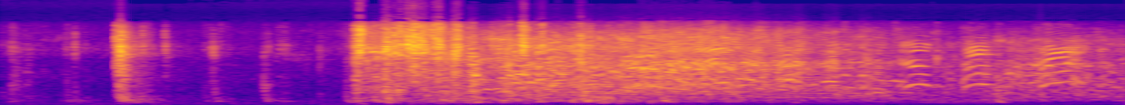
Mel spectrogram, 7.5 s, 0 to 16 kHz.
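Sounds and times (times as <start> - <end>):
wooden knocks and creaks: 0.0 - 4.6
clattering rumble of falling timber: 0.0 - 7.1
wooden steps collapsing with a loud crash: 0.0 - 7.1
laughter: 3.1 - 7.5.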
